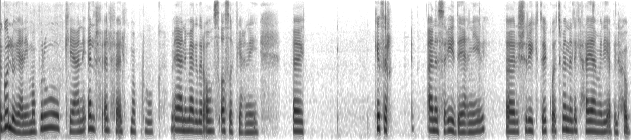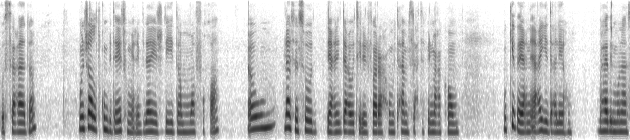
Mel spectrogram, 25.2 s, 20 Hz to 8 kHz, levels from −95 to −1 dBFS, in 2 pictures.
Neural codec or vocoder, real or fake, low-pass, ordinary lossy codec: none; real; none; none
